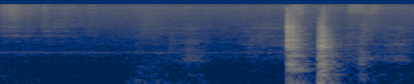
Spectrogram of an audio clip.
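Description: A chisel is set down on a wooden surface with a knock.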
